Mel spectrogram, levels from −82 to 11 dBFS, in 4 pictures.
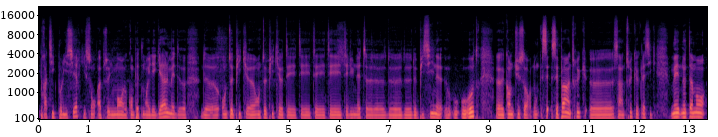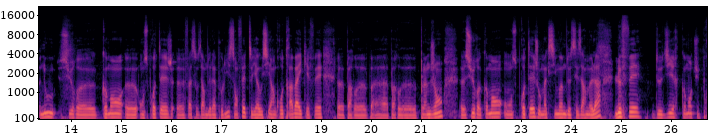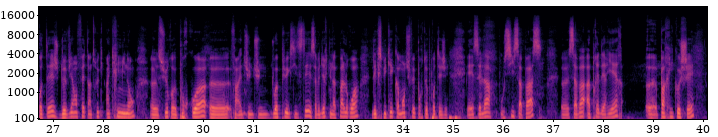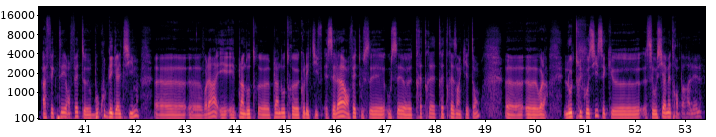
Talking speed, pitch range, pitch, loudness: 225 wpm, 110-135 Hz, 115 Hz, -24 LUFS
